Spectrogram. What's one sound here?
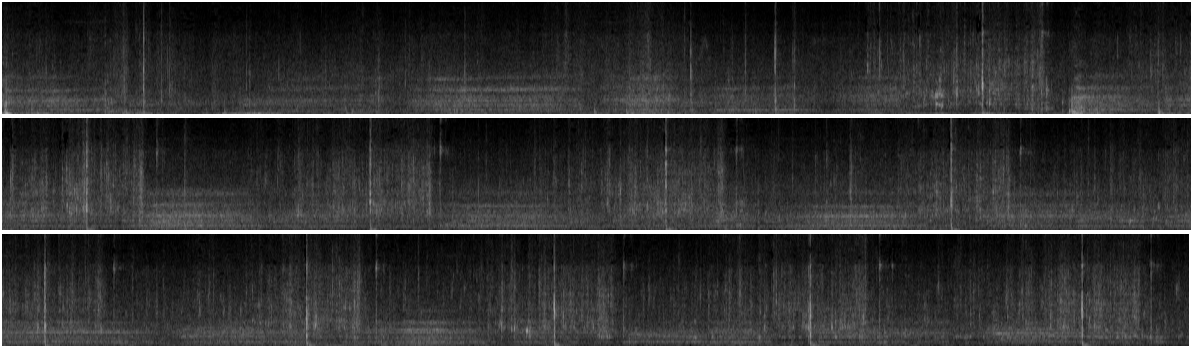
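Footsteps rustle through leaves and undergrowth.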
